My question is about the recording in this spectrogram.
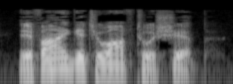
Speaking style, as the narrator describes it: said he

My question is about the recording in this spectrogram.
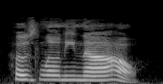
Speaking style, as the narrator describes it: she jeered

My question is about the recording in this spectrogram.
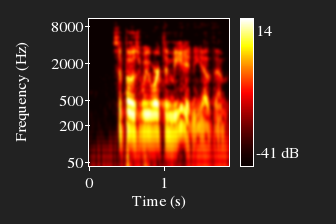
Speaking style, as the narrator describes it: said Morisot

